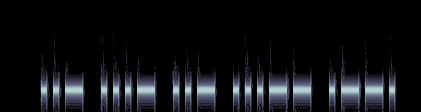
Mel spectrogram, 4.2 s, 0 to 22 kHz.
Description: Morse code, heard as a keyed tone, about 20 wpm, 700 Hz. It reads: UVU3P
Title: Code Groups - 5 Letter:Numbers - 20wpm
